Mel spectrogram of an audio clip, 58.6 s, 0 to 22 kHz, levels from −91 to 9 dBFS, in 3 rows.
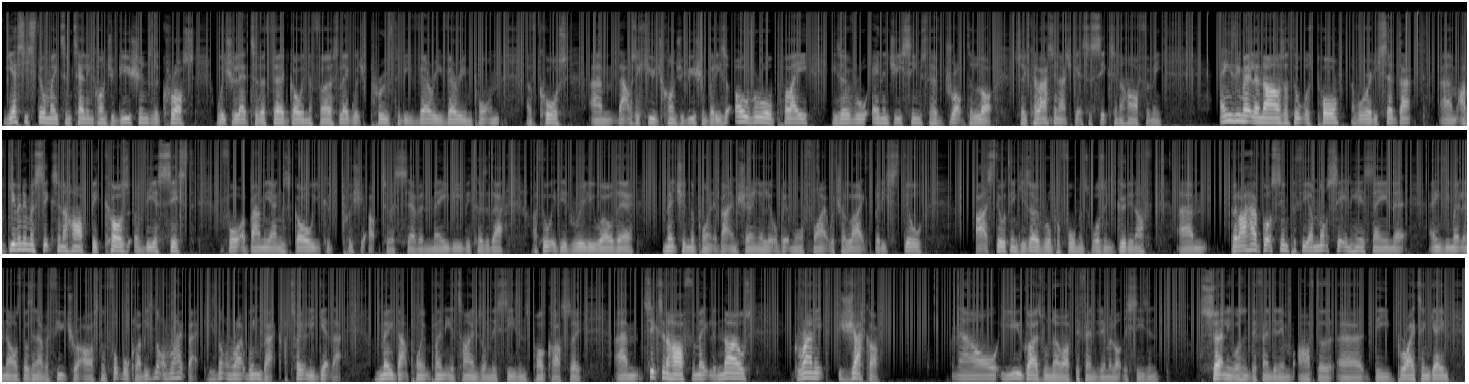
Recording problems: crackle, like an old record; noticeable; 10 dB below the speech

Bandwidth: 15 kHz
